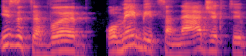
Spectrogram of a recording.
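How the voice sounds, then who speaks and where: A woman's fairly low voice with lively intonation, fairly slow in pace, over a quiet background. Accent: Lithuanian. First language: Lithuanian. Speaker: English teacher. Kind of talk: online exam-prep lecture. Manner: halting, with fillers.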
